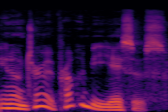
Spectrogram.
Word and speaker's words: Jesu: So this is the famous, actually, in German, it'd probably be Jesus, right? In German, a J is pronounced like a Y.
